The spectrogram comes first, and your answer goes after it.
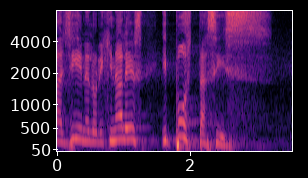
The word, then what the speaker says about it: hipóstasis: La palabra certeza allí en el original es hipóstasis. Hipóstasis, acento en la O. Hipóstasis. Certeza, hipóstasis. Diga hipóstasis. No es apóstata, ¿eh?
